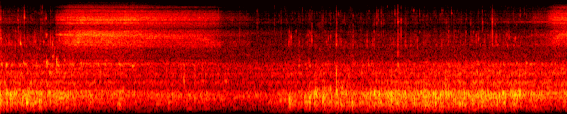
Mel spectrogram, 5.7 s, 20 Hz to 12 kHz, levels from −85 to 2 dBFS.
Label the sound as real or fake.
real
